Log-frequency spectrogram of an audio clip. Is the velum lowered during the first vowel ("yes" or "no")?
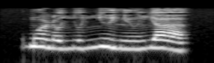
yes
